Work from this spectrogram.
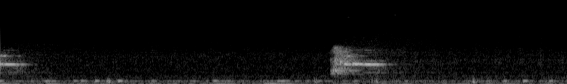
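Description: A dog barks faintly at a distance, two short sharp barks a few seconds apart, over a low steady background hum.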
